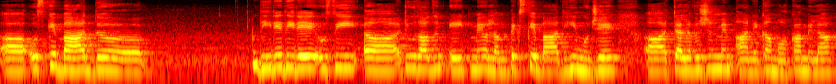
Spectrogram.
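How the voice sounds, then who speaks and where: Over light background noise, a woman speaks fairly slowly at a fairly high pitch with monotone, flat intonation. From India. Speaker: sports commentator; voice-over artist. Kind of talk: interview answer. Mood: calm, reflective. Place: home room. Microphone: phone near.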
